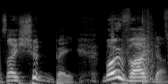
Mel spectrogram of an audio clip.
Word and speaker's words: Wagner: Wagner. – Yeah. – God damn it. That's right. That's right. Yeah. – It's like Arsene Wenger.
